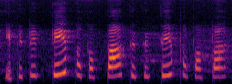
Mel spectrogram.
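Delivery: high sing-song babble; mocking gossip noises; mock chatter. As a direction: mimic gossip as nonsense syllables.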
